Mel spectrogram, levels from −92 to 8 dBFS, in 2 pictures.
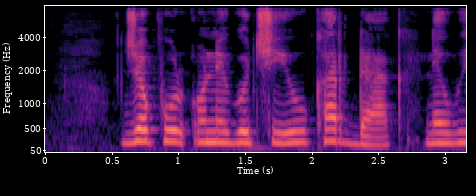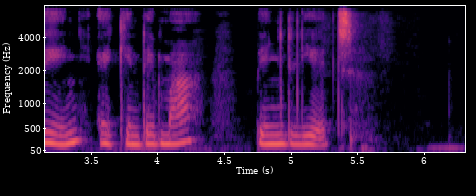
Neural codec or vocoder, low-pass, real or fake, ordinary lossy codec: none; 7.2 kHz; real; none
